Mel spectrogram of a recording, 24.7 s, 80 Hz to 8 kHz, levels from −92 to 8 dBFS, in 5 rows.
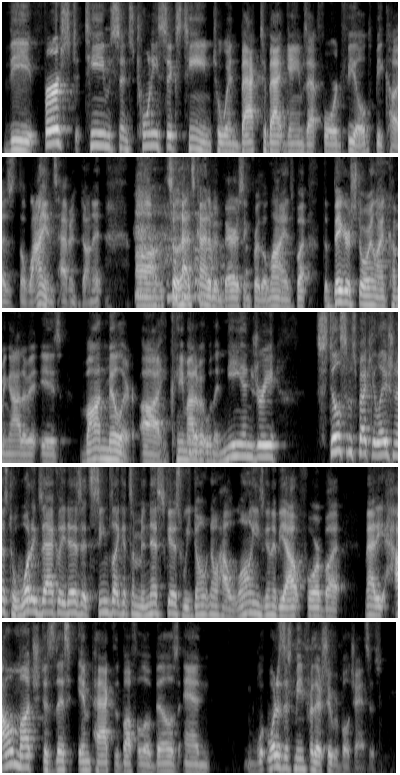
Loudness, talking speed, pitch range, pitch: -23 LUFS, 235 wpm, 115-170 Hz, 130 Hz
